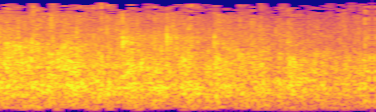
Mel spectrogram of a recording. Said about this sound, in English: All right, everybody clap now. That seemed weird. There we go.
